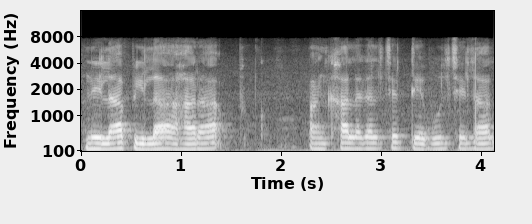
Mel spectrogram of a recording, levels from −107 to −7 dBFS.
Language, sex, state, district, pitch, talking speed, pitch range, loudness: Hindi, male, Bihar, Begusarai, 145 Hz, 130 wpm, 140-150 Hz, -17 LUFS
